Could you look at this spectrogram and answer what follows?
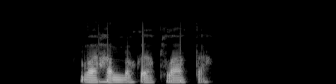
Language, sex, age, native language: Icelandic, male, 18-19, Icelandic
